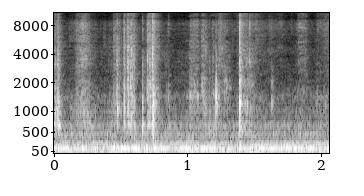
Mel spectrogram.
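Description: Several crisp snips of scissors cutting paper for a no-sew journal at close range, short bursts spaced irregularly over a low steady background hum.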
